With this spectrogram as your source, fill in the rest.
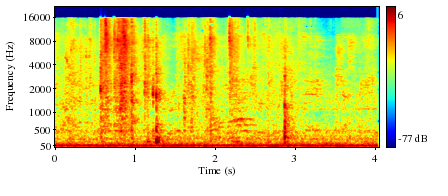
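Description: Paper packs rustle and tap on a table.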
